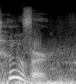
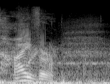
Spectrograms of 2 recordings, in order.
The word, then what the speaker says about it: Hoover: It's Hoover. So I was going with Hiver.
